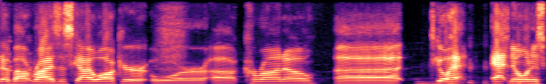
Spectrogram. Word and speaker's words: Carano: that i said about riza skywalker or uh carano uh go ahead knowing his chris come find pronounced corona chris all right where can they find the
